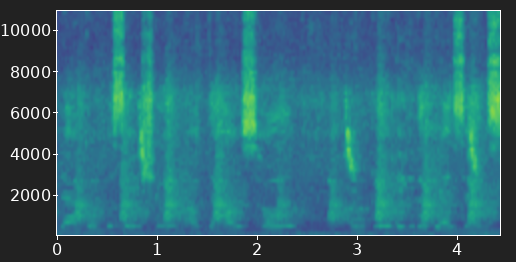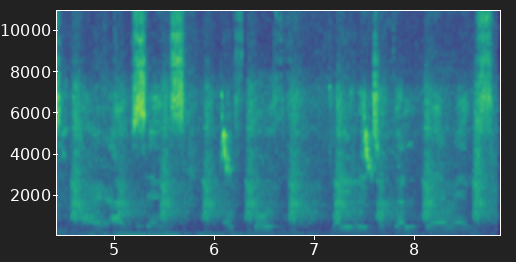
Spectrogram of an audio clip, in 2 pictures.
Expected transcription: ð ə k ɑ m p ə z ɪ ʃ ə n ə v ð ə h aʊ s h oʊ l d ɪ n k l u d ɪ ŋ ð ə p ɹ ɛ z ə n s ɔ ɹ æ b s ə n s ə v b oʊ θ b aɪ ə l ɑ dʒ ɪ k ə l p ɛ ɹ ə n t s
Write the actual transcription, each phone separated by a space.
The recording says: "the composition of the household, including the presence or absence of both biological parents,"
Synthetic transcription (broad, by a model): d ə k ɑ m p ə s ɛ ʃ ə n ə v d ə h aʊ s h oʊ l d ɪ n k l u d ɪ ŋ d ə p ɹ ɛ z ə n s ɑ ɹ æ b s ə n s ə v b oʊ t b aɪ ə l ɑ dʒ ɪ k ə l p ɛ ɹ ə n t s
